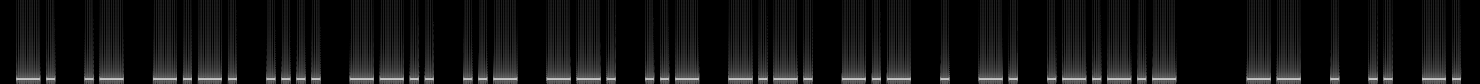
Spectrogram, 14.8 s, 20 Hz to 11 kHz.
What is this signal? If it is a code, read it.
Morse code, heard as a keyed tone, about 16 wpm, 680 Hz. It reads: NACHZUGUCKEN. MEIN
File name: Morsekurs / Witze / Witz 01. November 2022 70 F80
